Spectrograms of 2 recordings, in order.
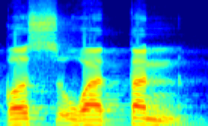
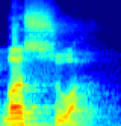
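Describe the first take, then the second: First: The word ends with a t sound. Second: The word ends with an h sound. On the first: The reading continues into the next word. "Misalnya lanjut adalah qaswatan wa inna" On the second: The reading stops after this word. "Tapi kalau dia berhenti qaswah"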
